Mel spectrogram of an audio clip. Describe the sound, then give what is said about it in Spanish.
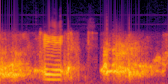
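A dog gives a short, yelping bark in the middle of ongoing conversation. People keep talking before and after it. “Se me puso a ladrar el perro.”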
